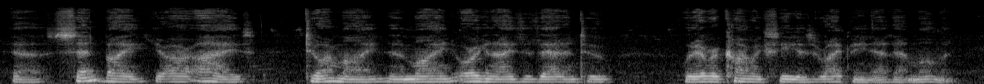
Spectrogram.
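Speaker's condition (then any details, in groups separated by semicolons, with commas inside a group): Parkinson's disease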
